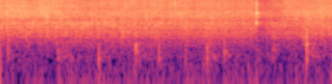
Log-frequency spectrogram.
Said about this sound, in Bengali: ওই মাছ ভাজার তেলে আমি এই জিরে বাটা মশলাটা আগে আমি একটু ভেজে নিয়ে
